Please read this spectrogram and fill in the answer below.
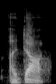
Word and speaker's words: adopt: Adopt with the open sound. The first syllable is a schwa, closed sound, adopt. And the second syllable is the open sound, ah, like hot and stop.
